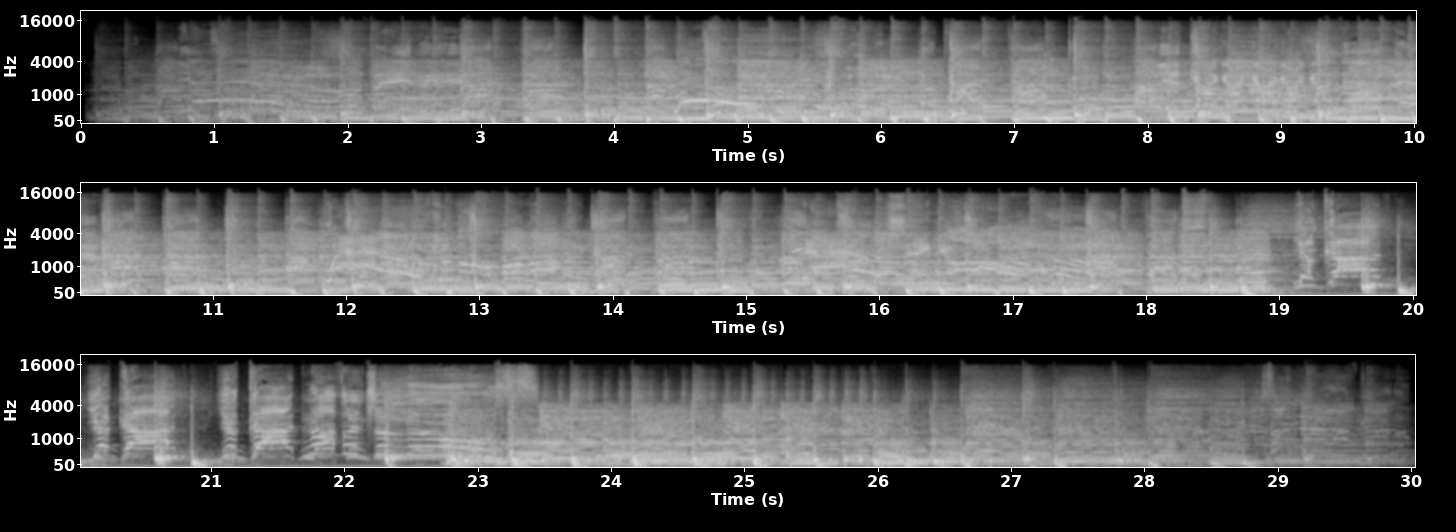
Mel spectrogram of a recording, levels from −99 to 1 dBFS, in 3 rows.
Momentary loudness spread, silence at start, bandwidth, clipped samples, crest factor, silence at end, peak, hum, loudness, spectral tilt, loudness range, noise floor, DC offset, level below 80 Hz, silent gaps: 10 LU; 0.3 s; 18.5 kHz; under 0.1%; 18 dB; 0.15 s; 0 dBFS; none; -17 LUFS; -4 dB/octave; 6 LU; -45 dBFS; 0.4%; -30 dBFS; none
